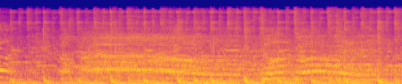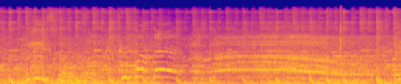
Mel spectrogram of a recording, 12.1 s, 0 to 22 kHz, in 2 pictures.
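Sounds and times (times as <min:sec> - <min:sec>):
faint crowd: 0:00.0 - 0:12.0
loud eurodance music: 0:00.0 - 0:12.0.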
